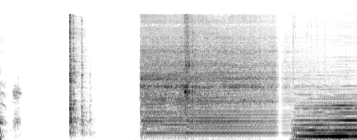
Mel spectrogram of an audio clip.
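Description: A coffee machine starts up: a couple of soft clicks, then a loud, steady grinding whir for about two seconds, shifting into a lower, humming pump drone. No one speaks.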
